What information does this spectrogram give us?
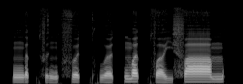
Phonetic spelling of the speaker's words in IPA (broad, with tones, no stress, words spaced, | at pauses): ŋɐ˧t̚ fɪ˨˩ŋfɵ˧t̚ kʷœː˨˥t̚mɐ˥t̚fɐ˨jfaː˥m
